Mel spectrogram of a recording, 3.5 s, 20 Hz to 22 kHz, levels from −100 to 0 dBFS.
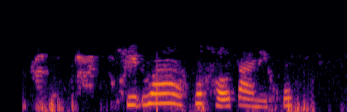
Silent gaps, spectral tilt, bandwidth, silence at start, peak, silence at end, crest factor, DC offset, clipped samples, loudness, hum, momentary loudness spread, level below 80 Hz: none; -10 dB/octave; 4.2 kHz; 0.25 s; -18 dBFS; 0.35 s; 18 dB; under 0.1%; under 0.1%; -34 LUFS; none; 18 LU; -60 dBFS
